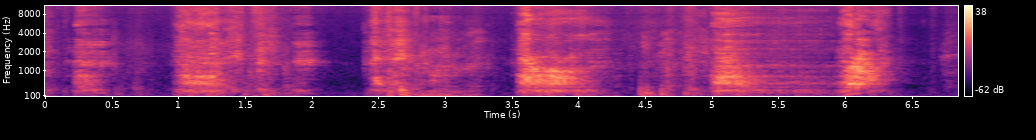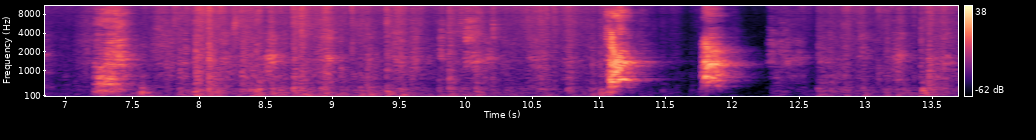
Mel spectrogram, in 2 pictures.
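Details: Pet Whippets Bug, Radish and Cheeky in wild, crazy play: a series of loud rasping growls and play-grunts in irregular bursts, short yips near the end, scuffling between outbursts.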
